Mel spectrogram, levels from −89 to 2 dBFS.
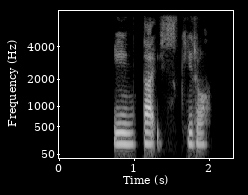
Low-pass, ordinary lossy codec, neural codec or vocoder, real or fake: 7.2 kHz; AAC, 48 kbps; codec, 16 kHz, 8 kbps, FunCodec, trained on Chinese and English, 25 frames a second; fake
